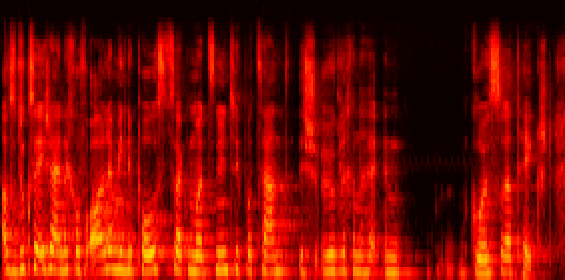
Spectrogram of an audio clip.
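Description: The speech moves at a moderate pace in a monotone, flat intonation, with noticeable background noise behind it. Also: woman, fairly high pitch for a woman. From Switzerland, Basel. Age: 30s. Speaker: fitness influencer. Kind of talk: casual interview.

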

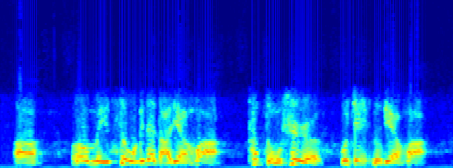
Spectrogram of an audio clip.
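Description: At a fairly slow pace, a man speaks in a high voice with very wide pitch swings. Noticeable background noise is present. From Chinese county town. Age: 30s. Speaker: small business owner. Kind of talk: phone-in call. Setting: phone call. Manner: hesitant, many fillers.

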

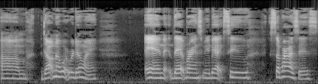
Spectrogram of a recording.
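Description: A woman speaks at a very slow pace with a medium pitch, leaving long, frequent pauses, and audible room echo surrounds her voice. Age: 30s. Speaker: podcast host. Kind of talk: casual monologue. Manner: animated.

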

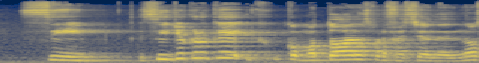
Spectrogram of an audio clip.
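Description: Fairly slow speech from a woman, noticeable noise in the background. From Nayarit, Mexico. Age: 30s. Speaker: storyteller. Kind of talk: interview.

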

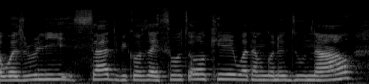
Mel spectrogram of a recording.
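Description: Over noticeable background noise, a woman speaks at a moderate pace in a fairly high voice with monotone, flat intonation. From Belgium, Ivory Coast family. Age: 30s. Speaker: wedding dress designer. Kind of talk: interview. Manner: halting.

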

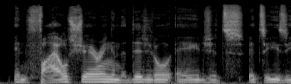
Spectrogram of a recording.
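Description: An ordinary speaking voice moves at a fairly slow pace with fairly even intonation in a very clean recording with a silent background. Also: man. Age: 50s. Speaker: metal band vocalist and podcast host. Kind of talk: casual podcast chat.

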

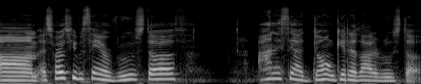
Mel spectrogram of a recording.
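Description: Against a silent background in a very clean recording, a woman with a plain, everyday voice and an American accent speaks at a moderate pace with ordinary pitch variation. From Philadelphia, US. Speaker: fitness trainer. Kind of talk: casual interview.

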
